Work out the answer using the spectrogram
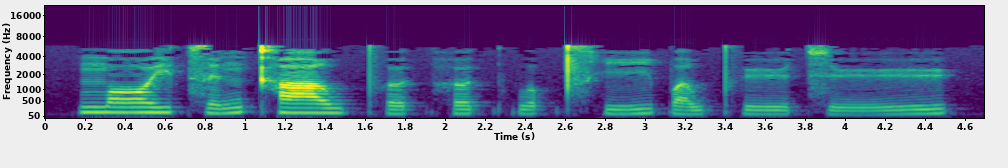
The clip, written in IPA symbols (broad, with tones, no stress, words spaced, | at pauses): n̪ɔː˧jt͡sɪ˨˥ŋkʰaː˧w pʰɵ˨˥t̚hɵ˧t̚ kʷɐ˨˥p̚t͡sʰiː˨˥pɐ˨˧wpʰyː˨ t͡syː˨˥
